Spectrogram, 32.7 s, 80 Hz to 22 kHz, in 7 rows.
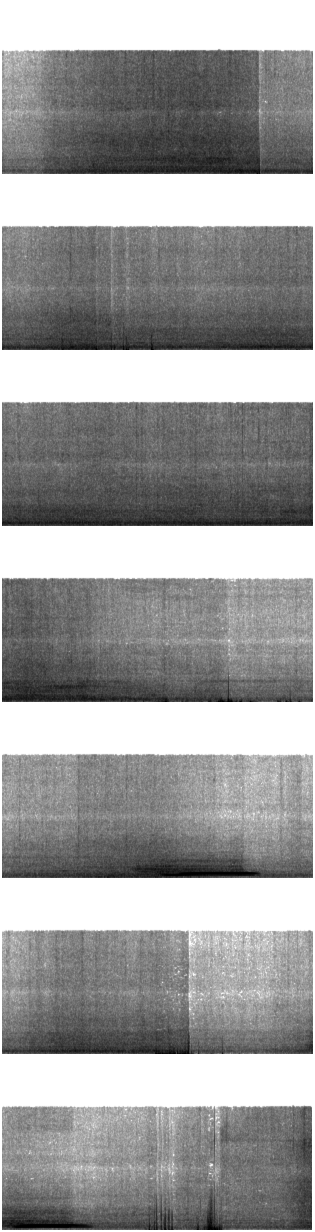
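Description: Lionel 646 steam locomotive pulling a 2046W whistling tender on O gauge tinplate track: a steady rolling rattle of motor and wheels for the first half, then a few knocks. Later the tender's electric whistle gives two blasts of about a second and a half each, several seconds apart, each a two-note chord.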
